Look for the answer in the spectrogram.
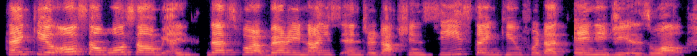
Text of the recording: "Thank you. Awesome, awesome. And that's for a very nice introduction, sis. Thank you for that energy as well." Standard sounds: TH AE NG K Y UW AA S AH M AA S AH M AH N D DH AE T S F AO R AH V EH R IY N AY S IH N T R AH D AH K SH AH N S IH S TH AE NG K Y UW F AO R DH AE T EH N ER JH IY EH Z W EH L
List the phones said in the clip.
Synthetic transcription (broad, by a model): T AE NG K Y UW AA S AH M AA S AH M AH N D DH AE T S F AO R AH V EH R IY N AY S IH N T R AH D AH K SH AH N S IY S T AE NG K Y UW F AO R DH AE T EH N ER JH IY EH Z W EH L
